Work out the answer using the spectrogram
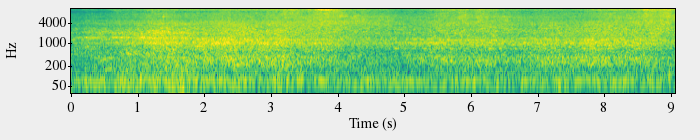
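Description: Tozai Line electric commuter train running through the station platform at speed without stopping, a steady rush and rumble of wheels on rail. It builds in the first second and eases slightly near the end as the last cars go by.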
